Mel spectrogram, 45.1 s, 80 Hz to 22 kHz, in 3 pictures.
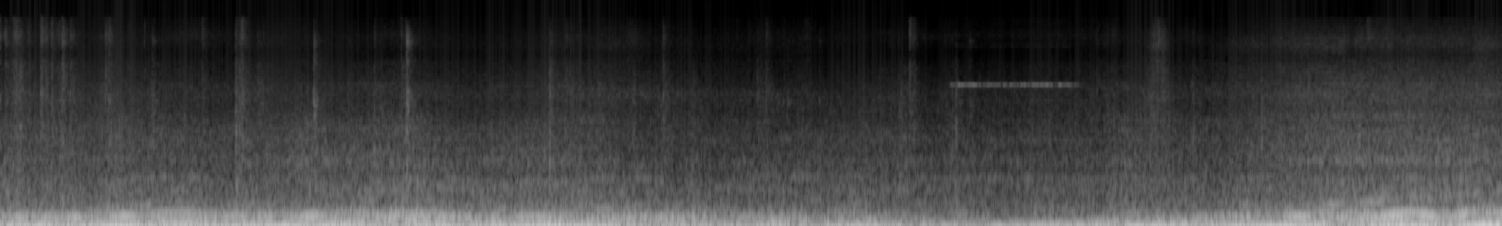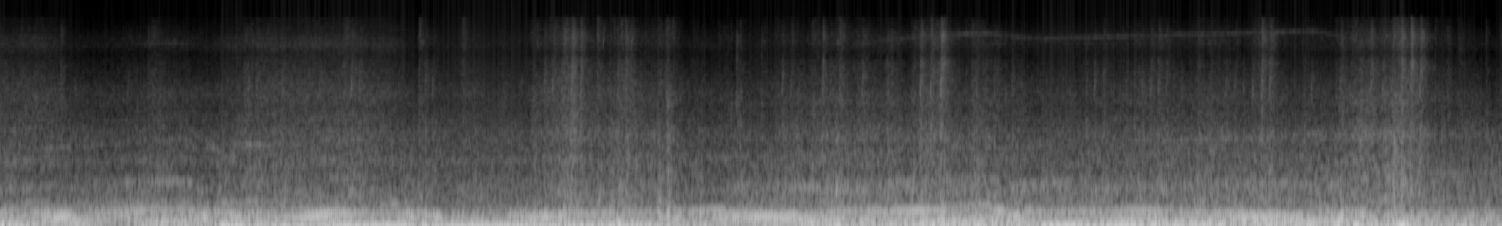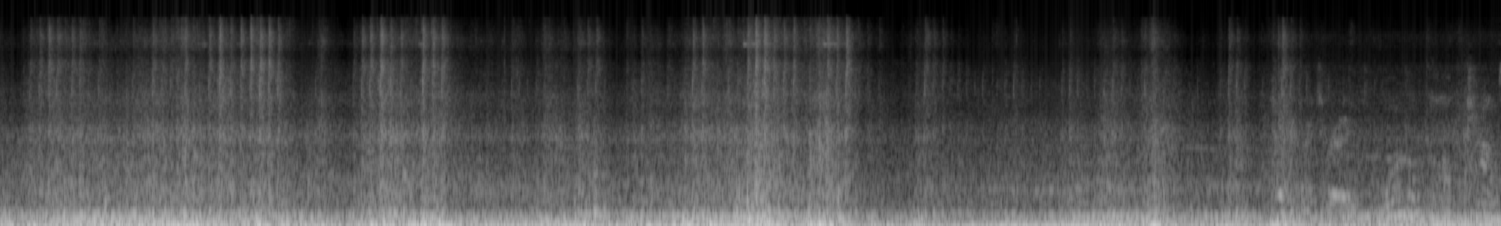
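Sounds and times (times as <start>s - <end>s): bus engine drone: 0.0s - 45.0s
road noise: 0.0s - 45.0s
interior rattles: 25.9s - 45.0s.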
